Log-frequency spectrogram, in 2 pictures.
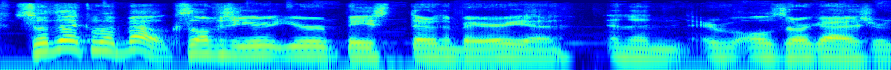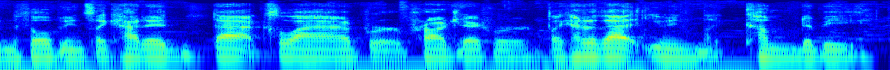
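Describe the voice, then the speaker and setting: A man hosting a casual interview, relaxed and loosely phrased, often giving short affirmations. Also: mid-range voice, fairly quick, few pauses, soft background music. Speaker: podcast host, interviewer.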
